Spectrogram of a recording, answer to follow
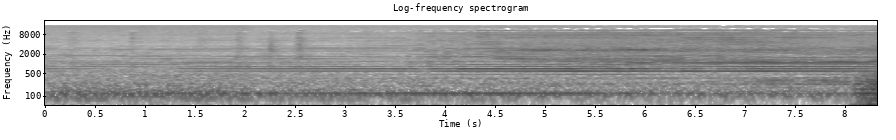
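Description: Corded electric hair clippers running with a steady buzz as they cut the hair on a man's head.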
